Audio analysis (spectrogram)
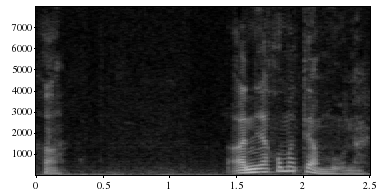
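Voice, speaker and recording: An actor playing a worried, guilt-ridden cheating husband in an Ilocano radio drama, speaking in a hesitant, anxious way. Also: male voice, mid-range voice, huge pitch swings, moderate pace, a little mellow, breathy edge. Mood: defensive.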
